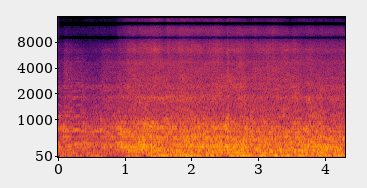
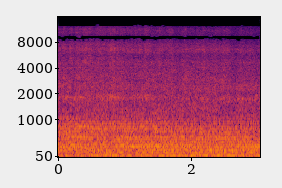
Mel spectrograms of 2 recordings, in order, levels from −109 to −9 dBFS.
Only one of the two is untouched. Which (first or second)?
second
